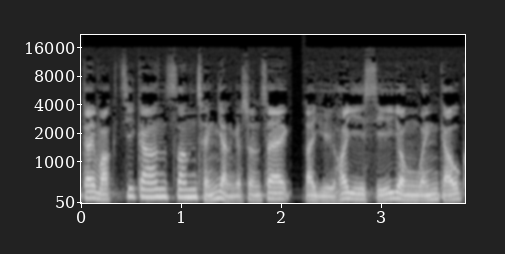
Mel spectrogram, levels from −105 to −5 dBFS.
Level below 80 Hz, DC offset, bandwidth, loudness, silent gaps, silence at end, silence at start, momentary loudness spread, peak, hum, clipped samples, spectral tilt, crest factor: -66 dBFS; under 0.1%; 13.5 kHz; -27 LUFS; none; 0.05 s; 0 s; 4 LU; -10 dBFS; none; under 0.1%; -5.5 dB/octave; 16 dB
